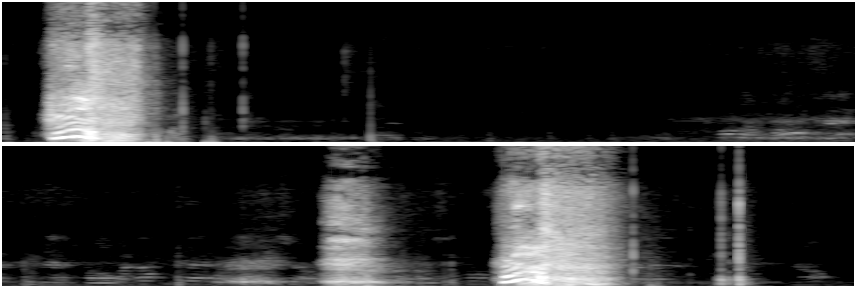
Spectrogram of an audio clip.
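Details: Two loud, forceful cold sneezes with a softer sneeze-like burst between them, in a quiet room; sneezing with a cold.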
